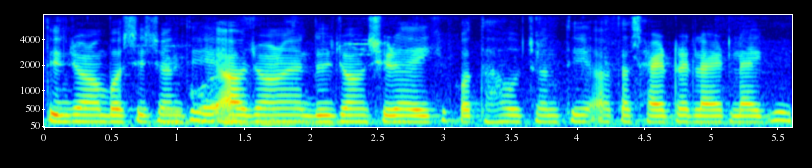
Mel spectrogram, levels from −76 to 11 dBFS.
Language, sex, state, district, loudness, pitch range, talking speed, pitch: Odia, female, Odisha, Malkangiri, -20 LUFS, 165-175 Hz, 160 wpm, 170 Hz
